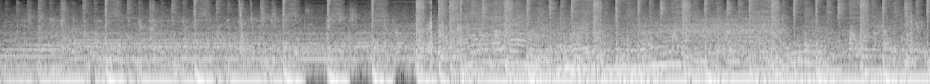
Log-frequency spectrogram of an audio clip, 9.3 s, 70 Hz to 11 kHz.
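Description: Rally cars from the 2012 WRC Rally Sweden race at high speed through a snowy forest, engines roaring loud and close, with sustained revving, passing surges and tire noise on snow and ice.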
